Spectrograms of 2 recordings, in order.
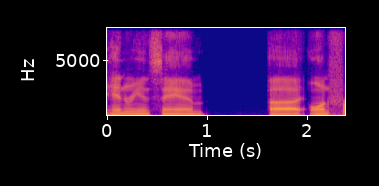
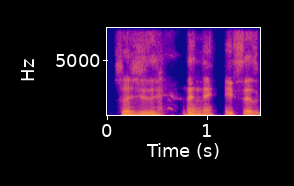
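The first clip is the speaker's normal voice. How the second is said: ordinary delivery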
